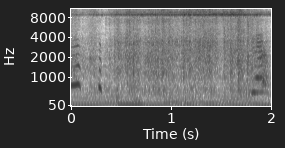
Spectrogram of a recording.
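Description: Haunted-house scare effect: a rattling, hissing noise lasting about a second and a half, over a low steady drone.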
